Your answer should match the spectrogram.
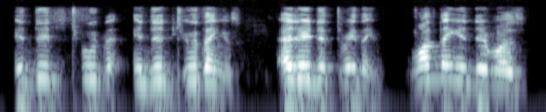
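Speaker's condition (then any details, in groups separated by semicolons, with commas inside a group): Cerebral palsy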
